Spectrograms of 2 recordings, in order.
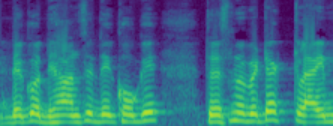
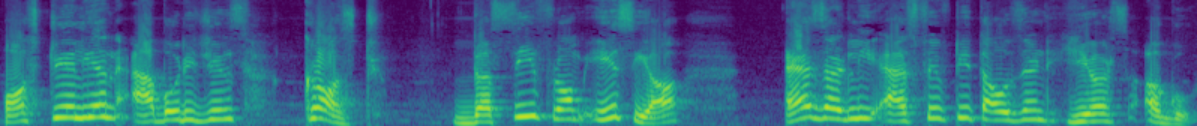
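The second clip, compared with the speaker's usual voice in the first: very slow, word by word sentence read; slow example reading; 3 semitones higher, much slower than usual. Shown as a demonstration. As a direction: read the example slowly for students. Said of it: "teacher reads example sentence". (उदाहरण वाक्य धीरे-धीरे पढ़ना)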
